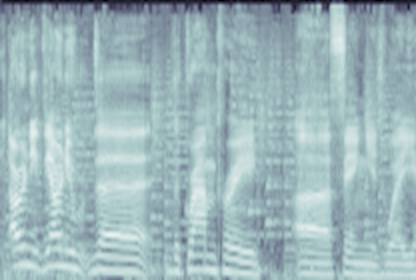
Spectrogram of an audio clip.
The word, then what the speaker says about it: Grand Prix: like 15 minutes there's like event races there's Grand Pricks there's mini Grand Pricks and CH Ben sorry it's t you to sorry it's I I hate to break it to you but it's it's pronounced Grand Prix oh yeah sorry but I saying it wrong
